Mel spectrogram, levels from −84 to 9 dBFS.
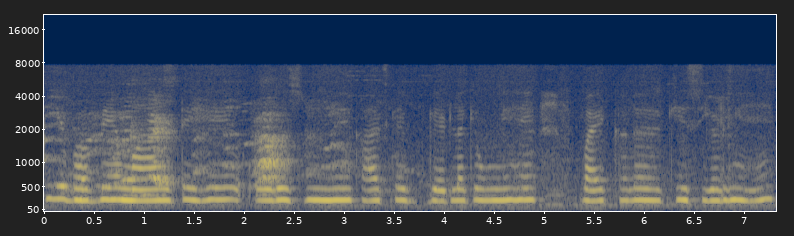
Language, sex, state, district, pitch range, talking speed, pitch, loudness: Hindi, female, Bihar, Samastipur, 225-235 Hz, 140 wpm, 230 Hz, -16 LUFS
